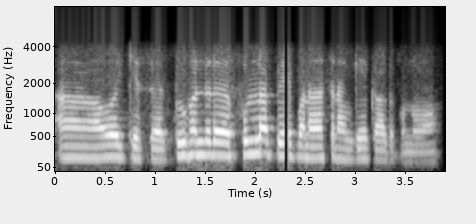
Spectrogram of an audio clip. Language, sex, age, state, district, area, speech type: Tamil, male, 18-30, Tamil Nadu, Ariyalur, rural, conversation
